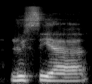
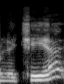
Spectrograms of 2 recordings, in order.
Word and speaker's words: Lucia: So, look, I have um my personal page, Instagram, and Facebook is my full name, Lucia uh um or Luchia if you like that pronunciation. Either one is fine.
